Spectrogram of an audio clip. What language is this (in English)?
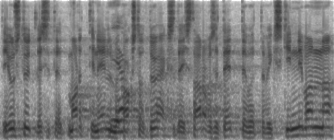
Estonian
